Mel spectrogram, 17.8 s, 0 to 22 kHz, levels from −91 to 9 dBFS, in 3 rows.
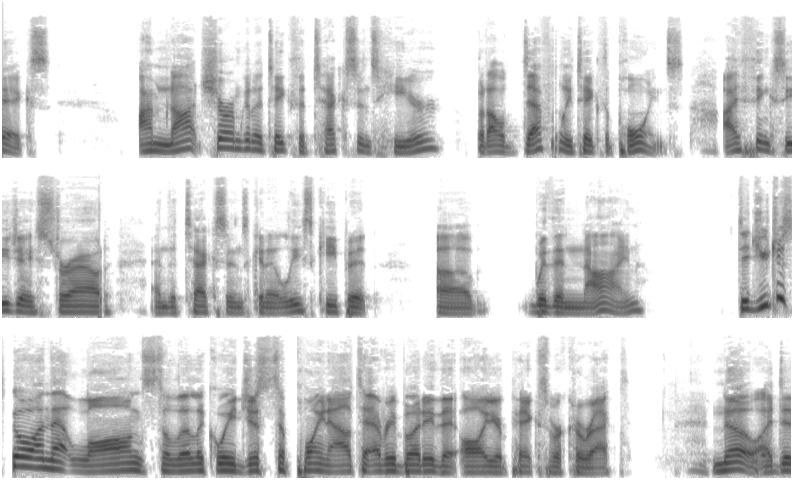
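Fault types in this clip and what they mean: Damaged data in a compressed stream: corrupted frames make the decoder lose sync, giving short blips in this speech near 4.13, 6.65 and 11.91 s.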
